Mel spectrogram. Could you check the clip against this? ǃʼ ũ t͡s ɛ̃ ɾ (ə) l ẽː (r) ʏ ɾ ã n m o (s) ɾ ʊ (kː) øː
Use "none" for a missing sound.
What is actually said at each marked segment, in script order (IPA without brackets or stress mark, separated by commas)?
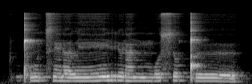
ɐ, r, s, ǃ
